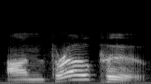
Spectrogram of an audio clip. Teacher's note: And notice where the accent is, anthropou. Notice the ultima is long, and the accent cannot go back beyond the penult. It can't get back to the antepenult because the ultima is long.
